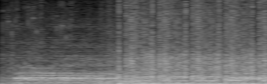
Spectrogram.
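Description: A burst of fire roars.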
